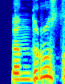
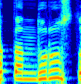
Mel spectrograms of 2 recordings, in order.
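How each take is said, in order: First: "तंदुरुस्त" said as tandrust, no u after d, slightly louder and higher; the incorrect "तंदुरुस्त" squeezed to tand-rust; wrong form shown. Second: "तंदुरुस्त" said fully as tan-du-rust with a clear u; the right "तंदुरुस्त", every syllable spelled out; correct form shown. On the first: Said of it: "तंदुरुस्त नहीं होता". (गलत उच्चारण: "तंदुरुस्त" को तंद्रुस्त बोलें) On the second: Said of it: "तंदुरुस्त होता है". (सही उच्चारण: "तंदुरुस्त" को तन-दु-रुस्त साफ़ बोलें) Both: Shown as a demonstration.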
